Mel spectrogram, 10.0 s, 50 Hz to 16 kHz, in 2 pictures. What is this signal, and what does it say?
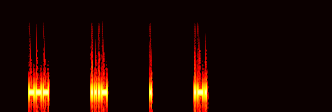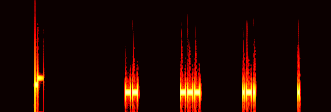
Morse code, heard as a keyed tone, about 43 wpm, spaced as for 12 wpm, 700 Hz. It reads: OVER MORE
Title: 8x Character Spacing - Top 100 Words - 45wpm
